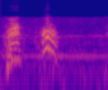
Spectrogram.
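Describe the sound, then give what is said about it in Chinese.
A dog barks twice in quick succession, two short, loud, bright yaps with a rising-and-falling pitch, followed by a quiet steady hum with no voices. “一会儿，又是嘘的一声，狗嘴里衔着一大口袋的钱回来了。”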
